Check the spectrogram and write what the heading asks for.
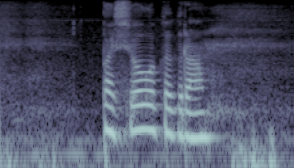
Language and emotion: Russian, neutral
